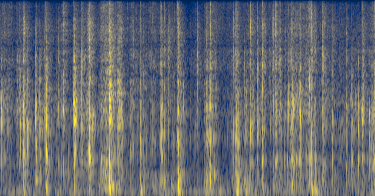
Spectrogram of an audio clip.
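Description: Manila envelope holding a Blu-ray steelbook being handled close up: rapid crinkly paper rustles, crisp crackles and tearing-like scrapes in quick irregular bursts, no talk.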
